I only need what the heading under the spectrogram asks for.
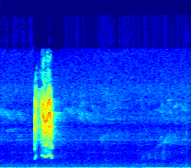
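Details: A single hoarse, breathy screech from a juvenile tawny owl, brief and broadband, followed by quiet with low background hum.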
